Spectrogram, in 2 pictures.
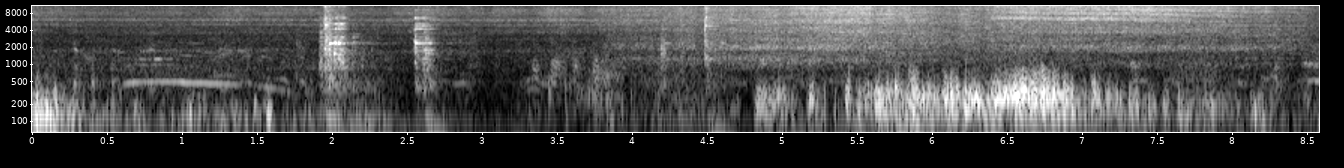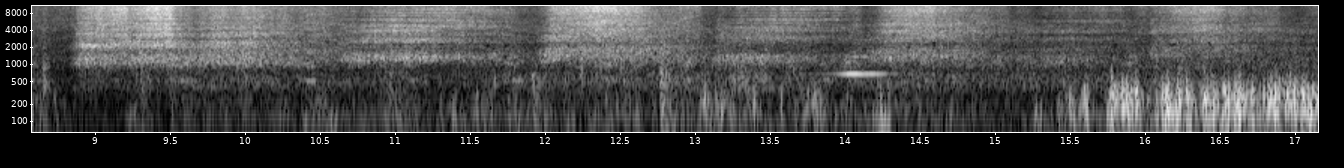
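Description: Steam locomotive hissing in uneven bursts of high steam noise, with a low rumble now and then and a sharp knock about two seconds in.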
